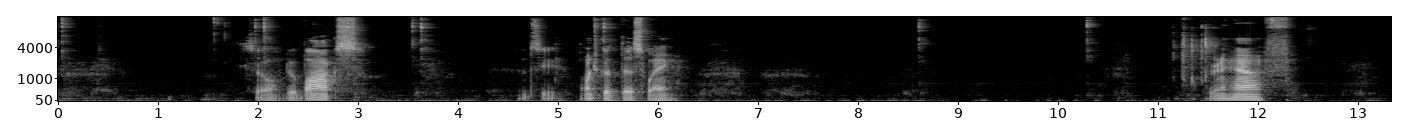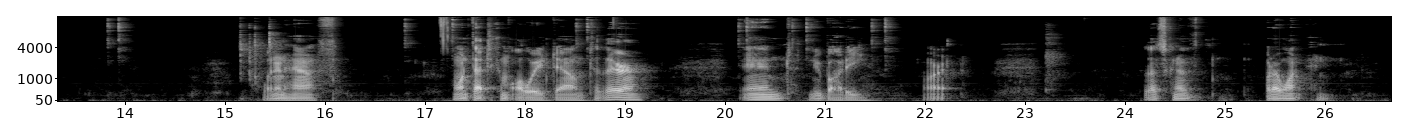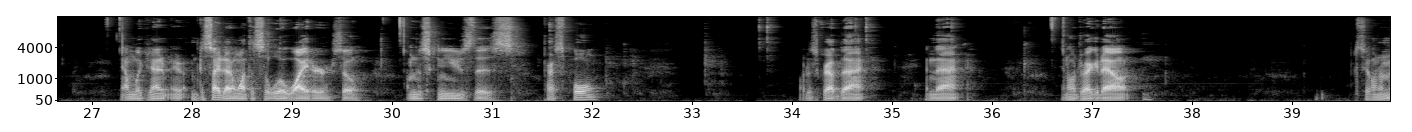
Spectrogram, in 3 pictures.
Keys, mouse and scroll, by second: 1.9 click, 2.8 click, 3.5 click, 5.3 click, 6.0 middle click, 8.6-10.2 drag, 13.8 click, 16.7 click, 18.5 click, 20.1 click, 20.6 click, 21.4 click, 31.5 click, 32.1 middle click, 32.2 middle click, 33.1 middle click, 33.6 click, 34.6 click, 35.5-39.9 drag.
